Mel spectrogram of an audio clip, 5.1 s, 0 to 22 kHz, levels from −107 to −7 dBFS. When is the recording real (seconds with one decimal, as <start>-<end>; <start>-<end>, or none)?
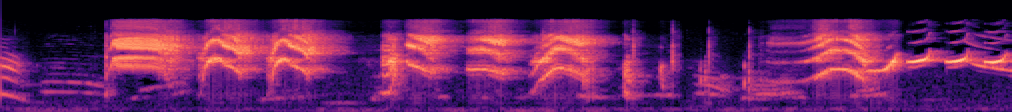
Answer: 0.0-0.8; 3.4-3.8; 4.5-5.1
